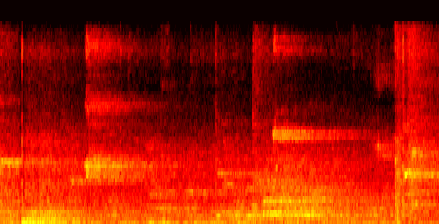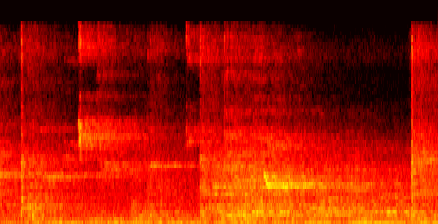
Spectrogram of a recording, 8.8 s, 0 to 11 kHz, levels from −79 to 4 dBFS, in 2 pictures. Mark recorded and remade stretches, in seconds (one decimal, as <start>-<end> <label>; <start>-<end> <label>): 0.0-3.7 recorded; 3.7-4.2 remade; 4.2-8.8 recorded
